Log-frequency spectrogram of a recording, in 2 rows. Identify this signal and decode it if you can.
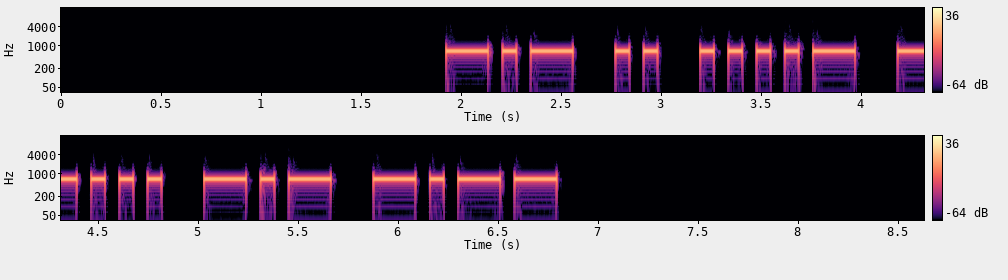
Morse code, heard as a keyed tone, about 17 wpm, 700 Hz. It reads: KI4BKY
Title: USA Call Signs - 6 Characters - Repeated 2x - 17wpm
